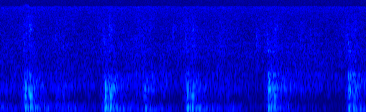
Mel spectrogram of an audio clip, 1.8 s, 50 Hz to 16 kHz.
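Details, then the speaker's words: Land Rover Discovery 3 front wheel raised and rocked by hand: hollow, low clacking knocks about three a second with play in every hand position, confirming a worn front wheel bearing, later replaced. "我们两个手一左一右搭在轮子上稍微去晃动一下轮子感受一下有没有松动能不能听到嘎哒嘎哒的声音"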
